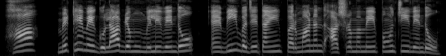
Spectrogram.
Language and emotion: Sindhi, neutral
